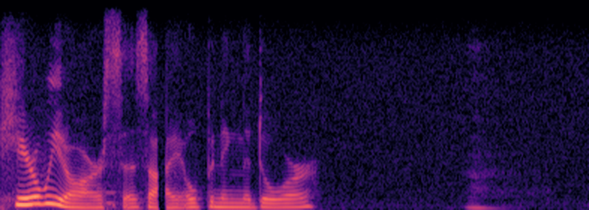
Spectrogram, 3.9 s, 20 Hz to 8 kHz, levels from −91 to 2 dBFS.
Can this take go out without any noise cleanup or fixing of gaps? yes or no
no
